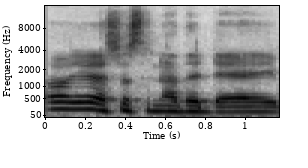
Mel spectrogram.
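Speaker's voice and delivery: normal talking voice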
